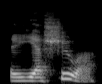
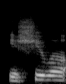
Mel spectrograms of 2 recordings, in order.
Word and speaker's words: Yeshua: say Jesus they didn't have the J they pronounced it Yeshua Yeshua or Yeshua um for job that just sound again it's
